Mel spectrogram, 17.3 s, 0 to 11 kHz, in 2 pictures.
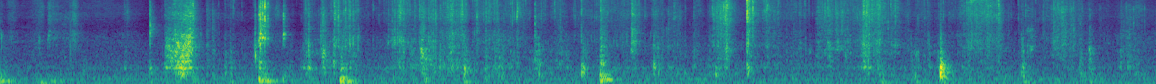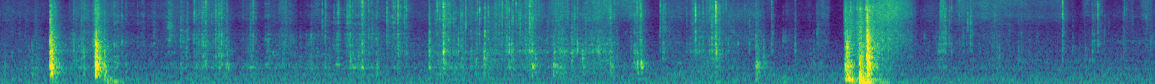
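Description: A sealed cardboard hobby box of 2018 Panini Phoenix football cards being unsealed and opened by hand: crinkling and tearing, with scattered taps and clicks of cardboard. Near the end comes a sharp thump, the loudest sound.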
